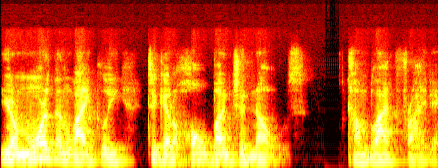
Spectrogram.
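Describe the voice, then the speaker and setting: A man speaks loudly. His tone is animated. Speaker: network marketing team leader. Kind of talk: sales training talk. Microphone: distorted sound.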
